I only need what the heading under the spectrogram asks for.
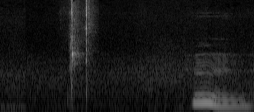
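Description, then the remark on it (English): A deck of cards is cut and handed back after shuffling: two quick, crisp papery snaps close together, followed by a person starting to speak. “All right, that's enough shuffling. Cut it. Hand it back.”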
